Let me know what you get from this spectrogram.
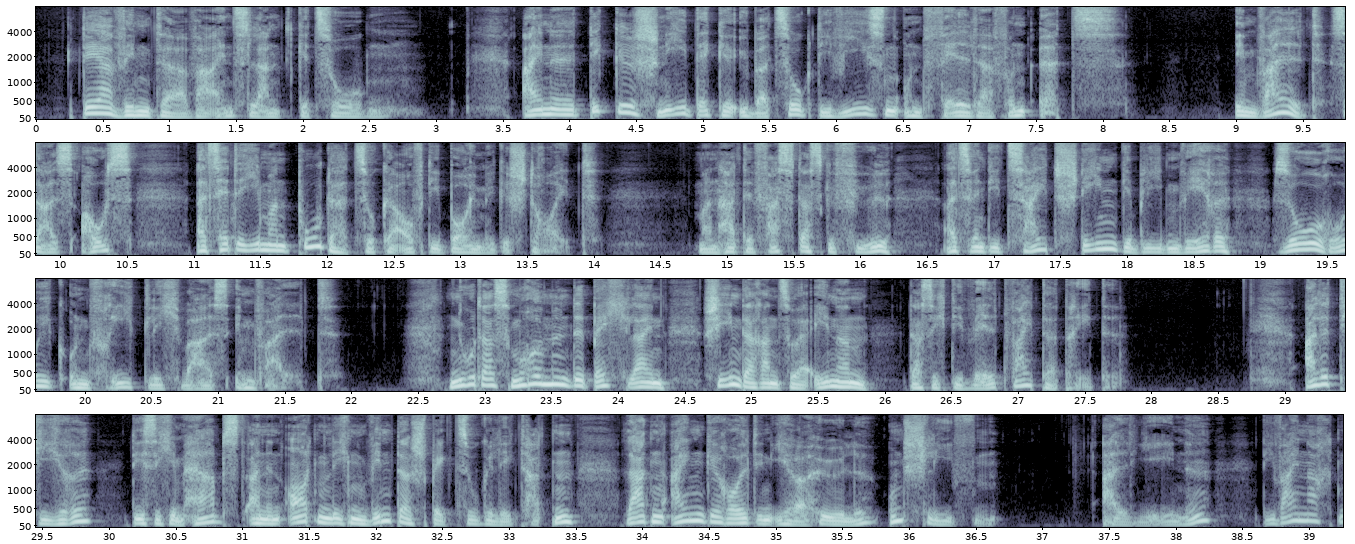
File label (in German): Erzaehler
